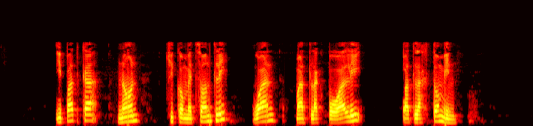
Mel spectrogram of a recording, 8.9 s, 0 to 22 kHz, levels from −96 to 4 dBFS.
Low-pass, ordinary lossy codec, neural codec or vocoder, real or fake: 5.4 kHz; AAC, 48 kbps; none; real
